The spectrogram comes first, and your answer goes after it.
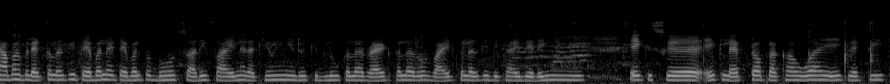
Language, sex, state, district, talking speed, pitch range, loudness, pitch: Hindi, female, Bihar, Sitamarhi, 255 wpm, 190-210 Hz, -36 LUFS, 200 Hz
